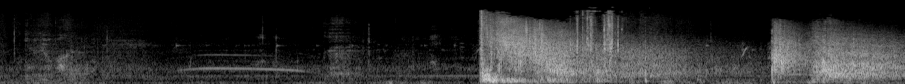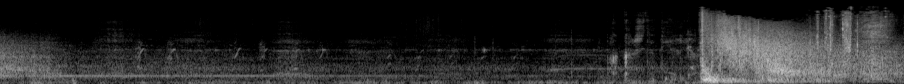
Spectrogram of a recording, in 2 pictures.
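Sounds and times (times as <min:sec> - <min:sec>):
gunshots echoing off hills: 0:04.8 - 0:13.2, 0:16.0 - 0:18.0.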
